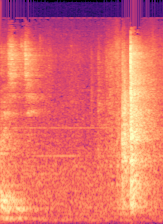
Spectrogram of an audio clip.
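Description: A short, sharp scrape with a click, lasting about half a second, comes about one and a half seconds in, between bits of a man's talk.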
